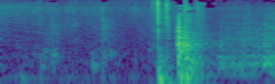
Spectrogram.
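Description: A door closes with a couple of sharp thuds and a short rattle partway through, set against faint, low background noise before and after.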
